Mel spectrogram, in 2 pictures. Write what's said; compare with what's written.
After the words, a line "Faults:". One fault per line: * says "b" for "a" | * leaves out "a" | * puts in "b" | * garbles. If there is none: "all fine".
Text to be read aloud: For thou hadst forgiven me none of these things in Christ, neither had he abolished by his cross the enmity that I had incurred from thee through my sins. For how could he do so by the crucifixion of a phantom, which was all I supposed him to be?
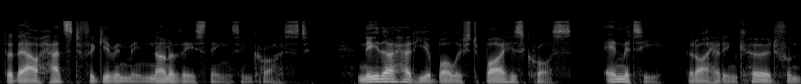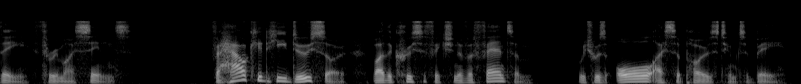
For thou hadst forgiven me none of these things in Christ, neither had he abolished by his cross enmity that I had incurred from thee through my sins. For how could he do so by the crucifixion of a phantom, which was all I supposed him to be?
Faults:
* leaves out "the"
